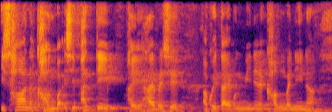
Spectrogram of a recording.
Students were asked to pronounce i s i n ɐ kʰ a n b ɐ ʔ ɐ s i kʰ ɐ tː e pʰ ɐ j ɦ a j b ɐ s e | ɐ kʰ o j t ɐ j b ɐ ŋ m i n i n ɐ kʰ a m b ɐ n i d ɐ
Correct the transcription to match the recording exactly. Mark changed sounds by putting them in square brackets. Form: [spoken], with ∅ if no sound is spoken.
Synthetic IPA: i s [a] n ɐ kʰ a [ŋ] b ɐ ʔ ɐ s i [pʰ] ɐ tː e pʰ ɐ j ɦ a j b ɐ s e | ɐ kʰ o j t [a] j b ɐ ŋ m i n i n ɐ kʰ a [ŋ] b ɐ n i [n] ɐ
